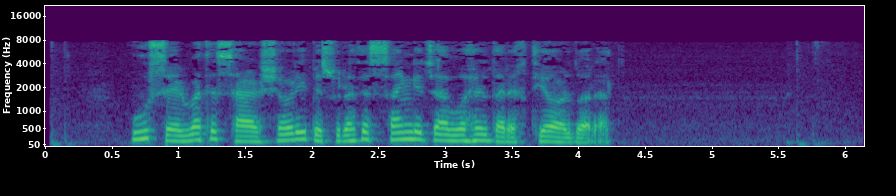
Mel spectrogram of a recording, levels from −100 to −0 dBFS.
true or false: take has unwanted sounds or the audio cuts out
false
